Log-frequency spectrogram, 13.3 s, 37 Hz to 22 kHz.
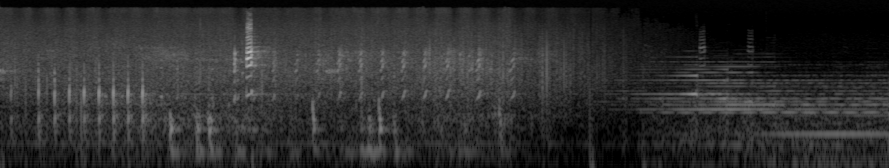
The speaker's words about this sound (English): This is a recording they made in April 1935. There used to be ivory-billed woodpeckers. They used to make these sounds. This is a recording of a lost world.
